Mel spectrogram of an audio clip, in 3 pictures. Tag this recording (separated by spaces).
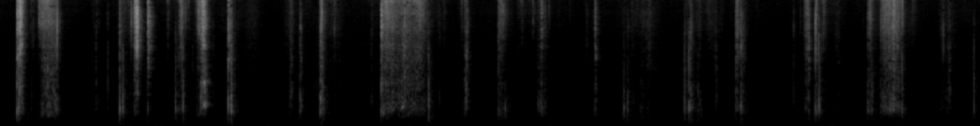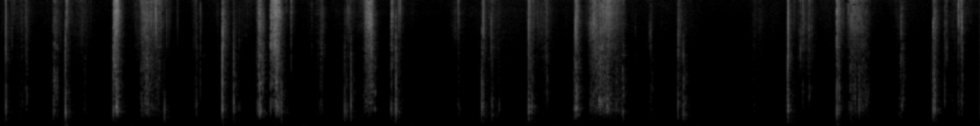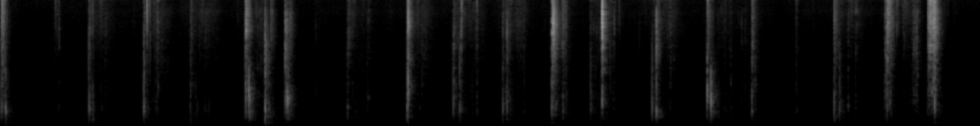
footstep step steps walk walking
